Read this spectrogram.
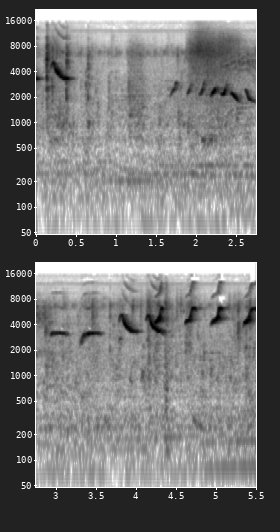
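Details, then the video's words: White-rumped shama delivering cililin mimicry joined with canary-type material: clipped, high, down-slurred whistles in loose groups, with a short hissy burst near the middle. "Murai Batu Isian Cililin Panjang Full Tembakan"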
